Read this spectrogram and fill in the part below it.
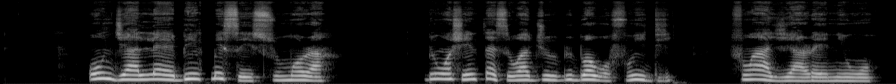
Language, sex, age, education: Yoruba, female, 30-45, tertiary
